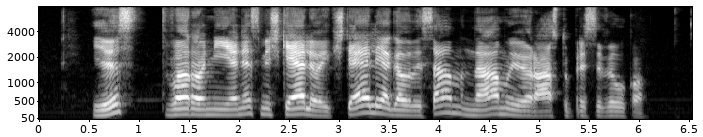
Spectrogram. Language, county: Lithuanian, Šiauliai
